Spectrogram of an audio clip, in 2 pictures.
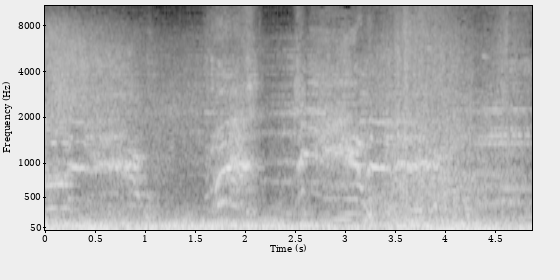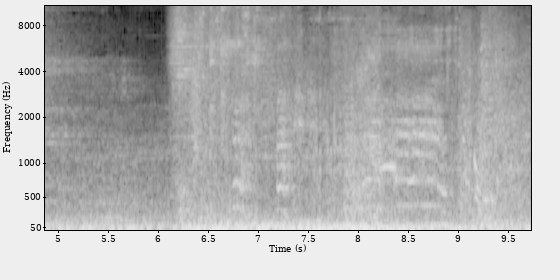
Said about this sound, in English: I feel like I probably should have picked slightly better trailer clips that weren't just people screaming and really loud mid-2000s sound effects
